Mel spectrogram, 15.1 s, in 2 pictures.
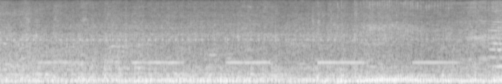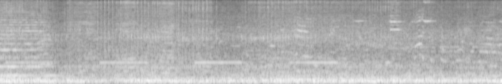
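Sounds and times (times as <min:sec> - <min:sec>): train coaches rumbling past: 0:00.0 - 0:15.0
level-crossing warning alarm: 0:00.4 - 0:07.1, 0:09.0 - 0:13.5.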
